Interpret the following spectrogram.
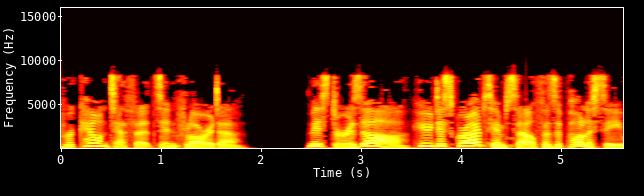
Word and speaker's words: Azar: Azhar rhymes with pace are joined Lily in 2007 and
